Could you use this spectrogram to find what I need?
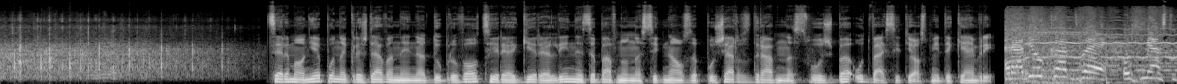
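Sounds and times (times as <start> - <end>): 
applause for volunteers at an award ceremony: 0.0 - 2.7
speech: 2.7 - 11.7.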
